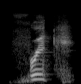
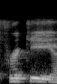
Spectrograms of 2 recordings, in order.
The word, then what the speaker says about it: Fricke: host i'm here with randy frick is that how you say your name real close fricky i pronounce the e on the end you pronounce it and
